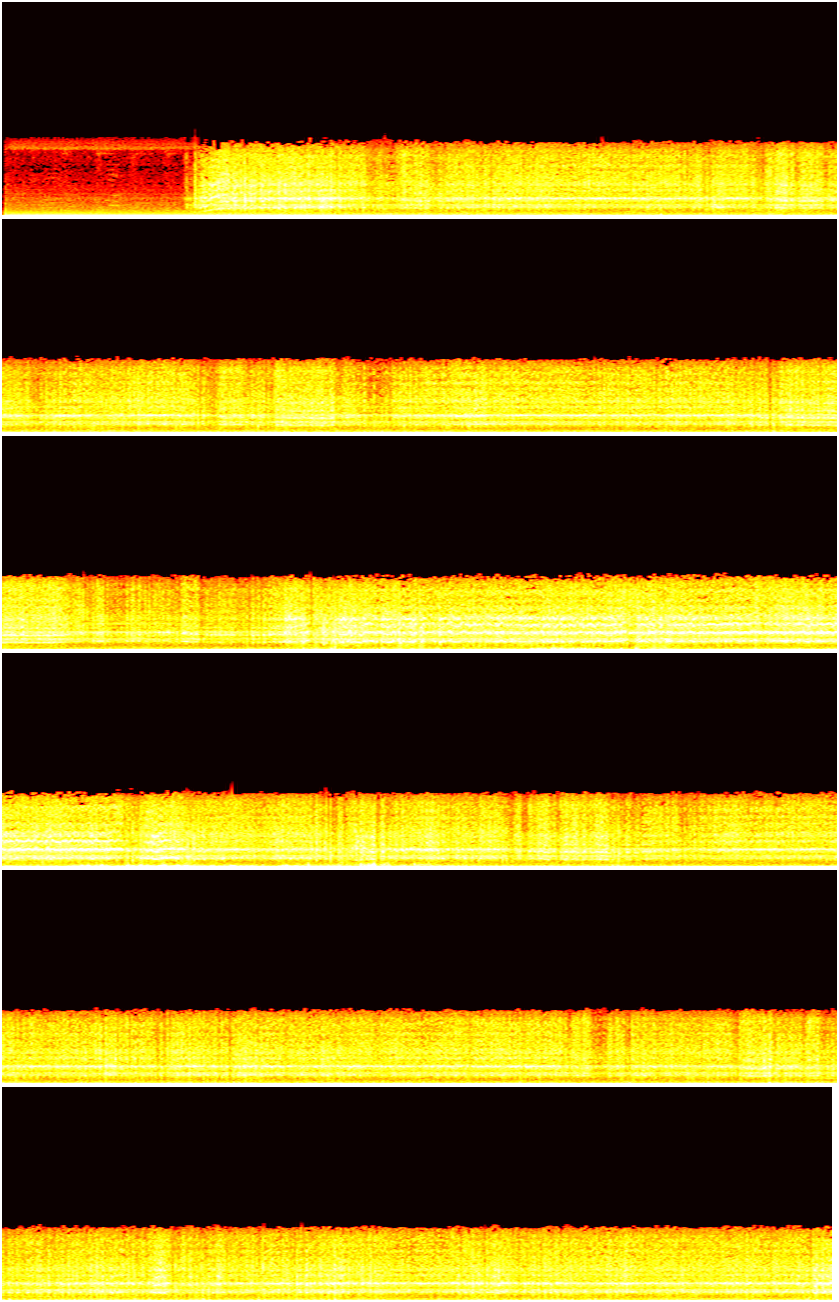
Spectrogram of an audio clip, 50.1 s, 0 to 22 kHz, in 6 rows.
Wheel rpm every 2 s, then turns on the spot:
0, 170, 230, 230, 230, 230, 230, 230, 220, 210, 190, 210, 220, 220, 230, 220, 230, 230, 230, 230, 230, 230, 230, 230, 240.
none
